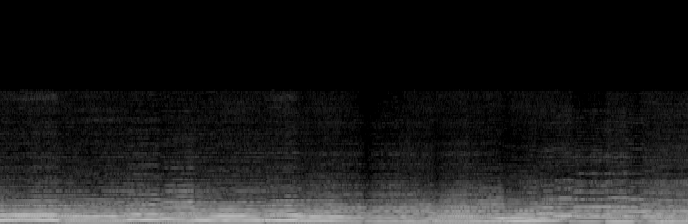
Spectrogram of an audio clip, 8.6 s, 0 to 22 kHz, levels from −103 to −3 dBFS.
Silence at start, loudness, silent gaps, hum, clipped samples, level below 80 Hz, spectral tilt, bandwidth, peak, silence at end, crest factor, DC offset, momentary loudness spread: 0 s; -35 LUFS; none; none; under 0.1%; -86 dBFS; -7.5 dB/octave; 7 kHz; -22 dBFS; 0 s; 12 dB; under 0.1%; 8 LU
